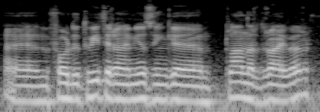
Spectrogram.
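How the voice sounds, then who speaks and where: A man's voice: mid-range voice, steady tone, normal speed, darkish tone, a little hiss or hum. A man gives an unscripted spoken review of audio equipment, speaking hesitantly and often searching for his words. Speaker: audio reviewer giving listening impressions.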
